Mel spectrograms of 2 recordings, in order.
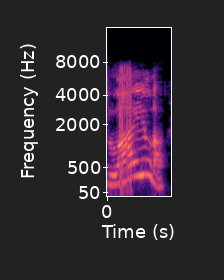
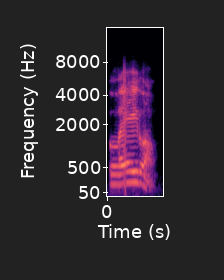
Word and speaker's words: Layla: I so much want to pronounce Laila because in my country it's beautiful name Laila Yes. and it's written the same, but I know it's in English, so it's Layla.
